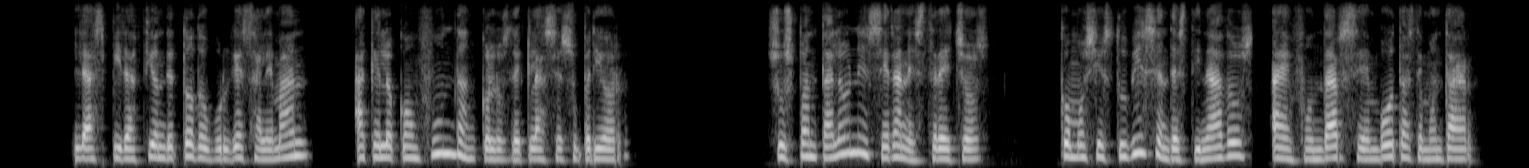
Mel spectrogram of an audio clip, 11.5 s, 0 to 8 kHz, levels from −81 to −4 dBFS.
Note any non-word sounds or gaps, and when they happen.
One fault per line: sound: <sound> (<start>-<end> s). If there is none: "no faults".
no faults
